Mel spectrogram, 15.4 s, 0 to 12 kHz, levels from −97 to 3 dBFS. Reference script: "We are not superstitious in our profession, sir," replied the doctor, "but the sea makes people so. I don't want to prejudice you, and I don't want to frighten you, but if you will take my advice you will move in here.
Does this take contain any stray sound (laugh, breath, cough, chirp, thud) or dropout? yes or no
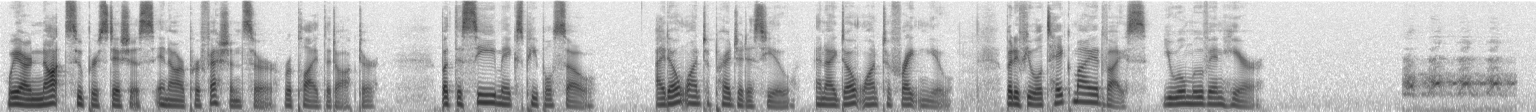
yes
